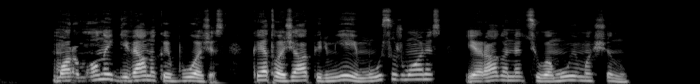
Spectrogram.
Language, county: Lithuanian, Vilnius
